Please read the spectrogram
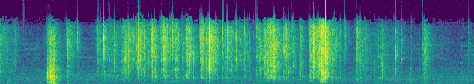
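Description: Foil wrapper of a Panini Crown Royale basketball card pack crinkling and tearing as it is ripped open by hand, in irregular crackles with sharper rustles about a second in and again just past the halfway point.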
